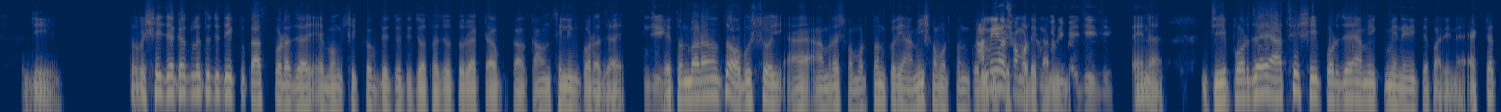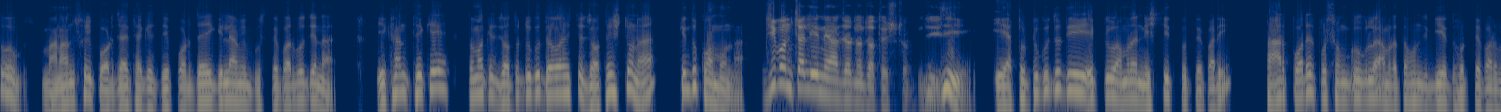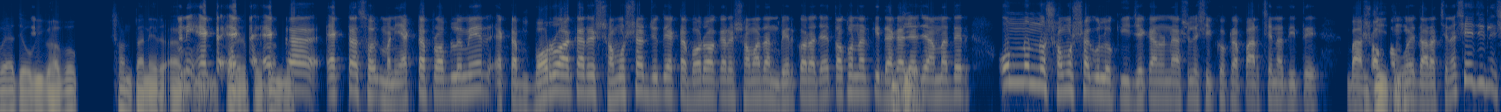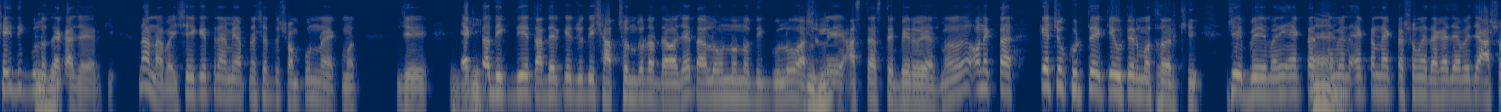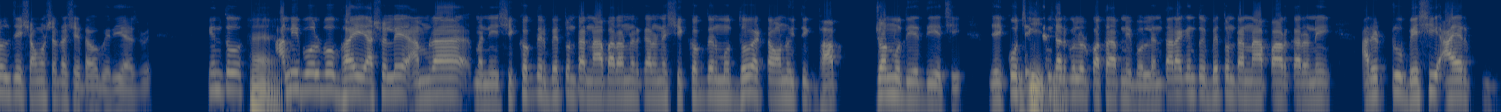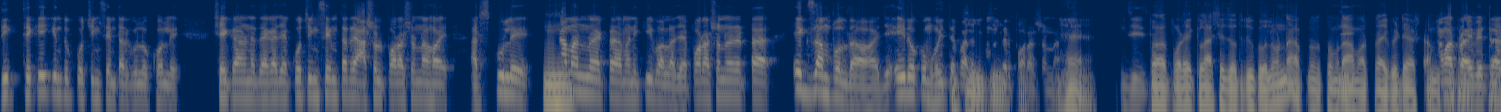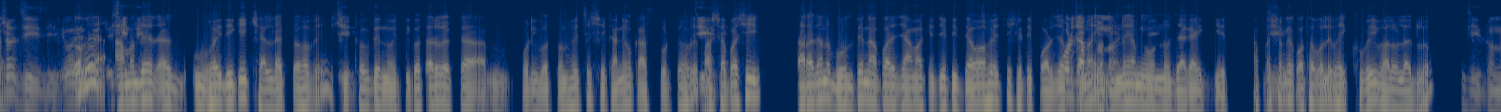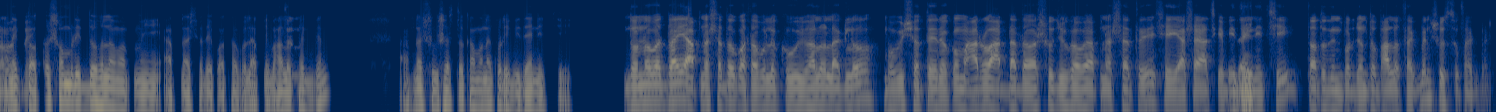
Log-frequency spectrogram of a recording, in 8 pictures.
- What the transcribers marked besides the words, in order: laughing while speaking: "আরকি"; "আমি" said as "আপমি"; tapping
- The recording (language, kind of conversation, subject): Bengali, unstructured, আপনি কি মনে করেন শিক্ষকদের বেতন বৃদ্ধি করা উচিত?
